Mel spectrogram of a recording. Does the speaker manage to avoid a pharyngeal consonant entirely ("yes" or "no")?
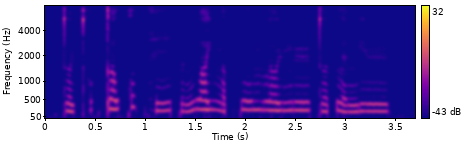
yes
